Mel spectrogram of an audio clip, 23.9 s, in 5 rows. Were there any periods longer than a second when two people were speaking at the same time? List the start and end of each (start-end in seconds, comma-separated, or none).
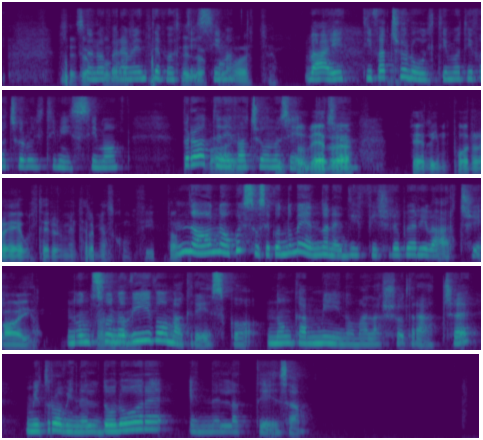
0.7-2.4, 6.8-8.3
